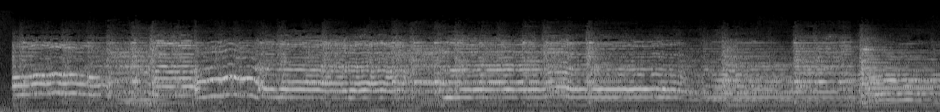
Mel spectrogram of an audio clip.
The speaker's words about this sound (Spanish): Sentados escuchan una maqueta.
